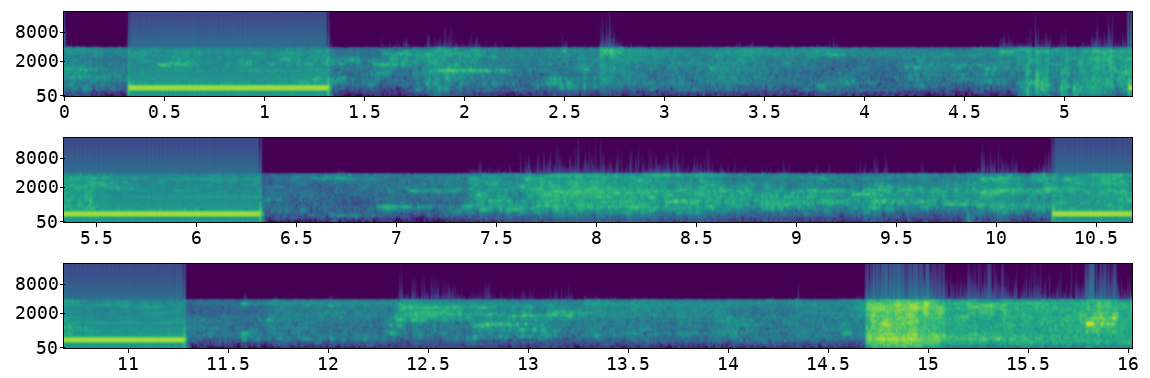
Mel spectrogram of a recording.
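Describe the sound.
Ringback tone of an outgoing phone call: three long, steady, mid-pitched tones, each about a second, sounding roughly every five seconds. Faint voices murmur in the gaps, and a short burst of noise comes near the end.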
